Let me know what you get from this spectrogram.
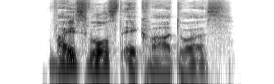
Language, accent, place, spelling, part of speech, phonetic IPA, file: German, Germany, Berlin, Weißwurstäquators, noun, [ˈvaɪ̯svʊʁstʔɛˌkvaːtoːɐ̯s], De-Weißwurstäquators.ogg
- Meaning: genitive of Weißwurstäquator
